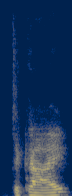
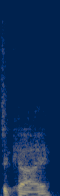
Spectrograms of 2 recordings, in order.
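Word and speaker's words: Takei: Teai. Okay, it's pronounced Teai.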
